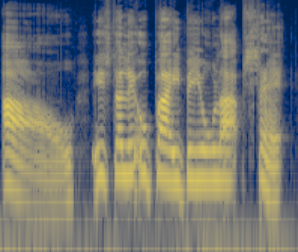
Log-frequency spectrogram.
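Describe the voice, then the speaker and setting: A man's voice: high-pitched, very animated, slow pace, pushed and bright, clean tone, voice pushed up, full character voice. A man voicing a cruel schoolboy bully with a taunting, sneering manner, in a children's storybook reading. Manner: taunting, sneering, mock baby-talk.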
